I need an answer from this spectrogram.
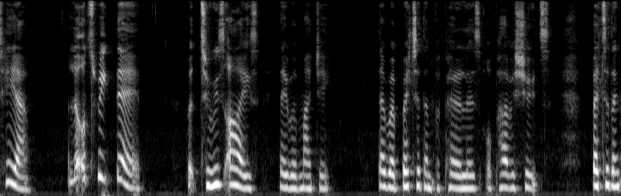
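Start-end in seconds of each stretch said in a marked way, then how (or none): none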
